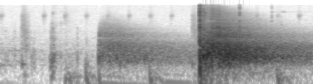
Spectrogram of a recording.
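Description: Rifle shots at an outdoor range from an LWRCI IC DI carbine, a few sharp reports spaced apart with a loud close blast near the end ringing out, no talking.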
